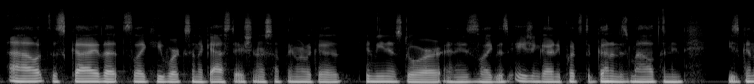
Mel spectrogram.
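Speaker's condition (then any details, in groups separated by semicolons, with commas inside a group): No condition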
